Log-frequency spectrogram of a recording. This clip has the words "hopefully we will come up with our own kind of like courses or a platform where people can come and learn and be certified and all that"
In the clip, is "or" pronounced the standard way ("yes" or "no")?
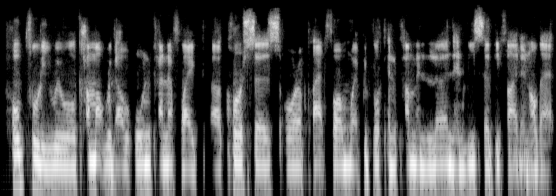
yes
